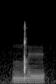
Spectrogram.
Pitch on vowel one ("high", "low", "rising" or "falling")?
high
